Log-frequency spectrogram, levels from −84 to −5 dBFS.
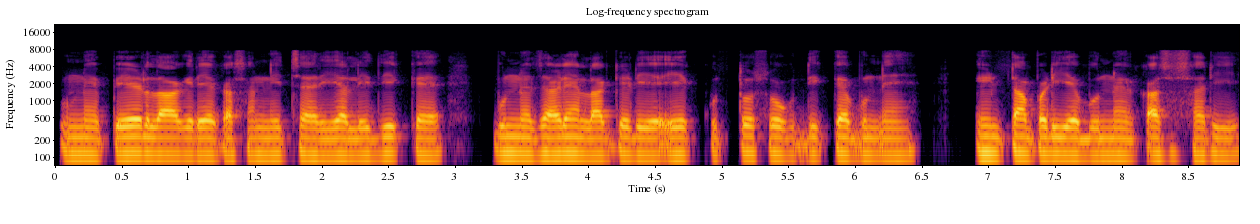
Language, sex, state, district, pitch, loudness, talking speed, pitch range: Marwari, male, Rajasthan, Churu, 110 Hz, -19 LUFS, 160 wpm, 110-115 Hz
